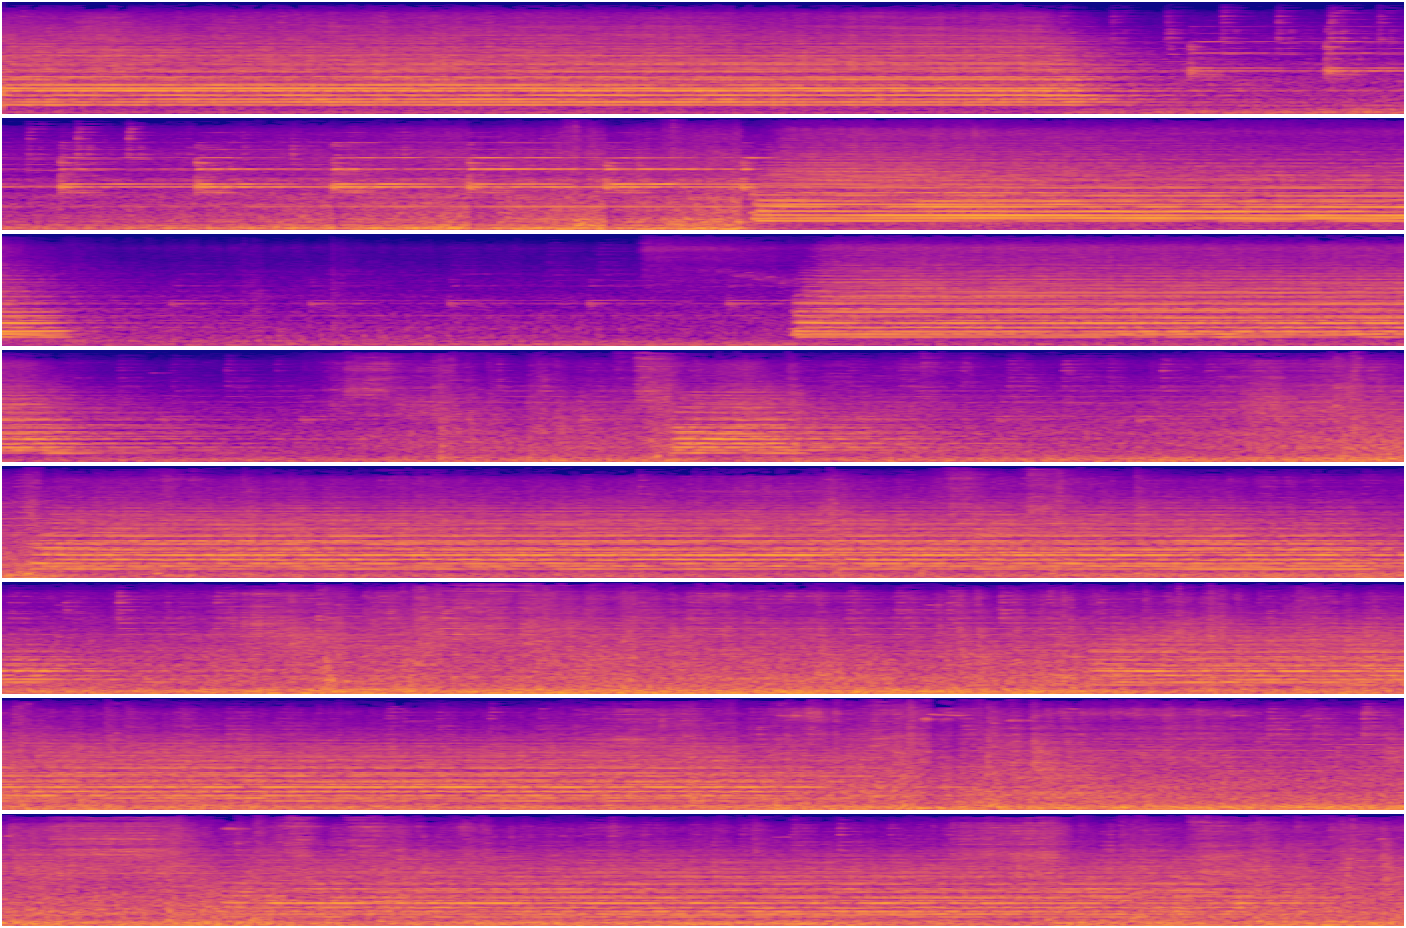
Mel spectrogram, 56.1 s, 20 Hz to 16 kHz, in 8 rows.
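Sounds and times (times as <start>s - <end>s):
locomotive air horn: 0.0s - 5.8s, 10.7s - 14.5s, 18.0s - 22.0s, 24.3s - 25.7s, 28.2s - 35.6s, 40.5s - 46.4s, 49.7s - 55.7s
train wheels clattering over rail joints: 21.6s - 29.2s, 32.0s - 56.0s.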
